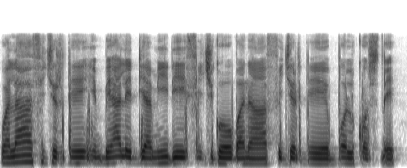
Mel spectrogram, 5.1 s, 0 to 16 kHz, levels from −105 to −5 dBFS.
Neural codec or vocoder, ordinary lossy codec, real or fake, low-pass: none; none; real; 7.2 kHz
